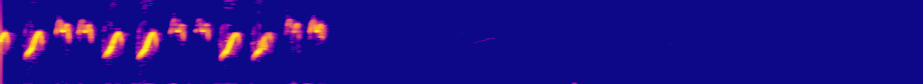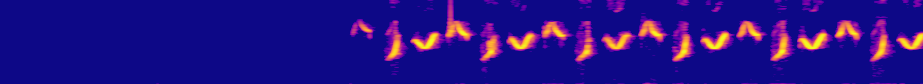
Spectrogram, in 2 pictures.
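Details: Cinereous tit in full song, inviting other tits to sing along: two bursts of rapid high notes, upward flicks mixed with wavering whistles, separated by a long silent pause of about five seconds.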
